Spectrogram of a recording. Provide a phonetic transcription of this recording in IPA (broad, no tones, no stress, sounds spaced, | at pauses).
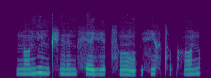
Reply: n ɔ̃ n vʲ ẽ n t͡ʃʰ ĩ ɾ ĩ m x e vʲ ʊ t͡sʰ õ | fʲ ɵ x tʰ o k h ɔ̃ n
